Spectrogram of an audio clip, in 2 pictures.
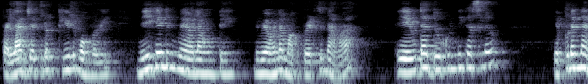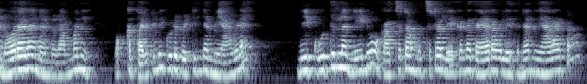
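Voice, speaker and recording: A storyteller voicing a sharp-tongued, defiant thirteen-year-old girl who drawls and mocks, in a roomy, dull recording. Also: medium pitch, fairly even intonation, moderate pace, lightly acted. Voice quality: drawling, mocking.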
